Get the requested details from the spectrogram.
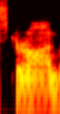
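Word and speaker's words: Strachan: It's called Strawn, but it's spelled like Straghan or something.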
